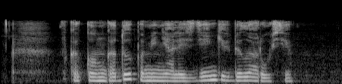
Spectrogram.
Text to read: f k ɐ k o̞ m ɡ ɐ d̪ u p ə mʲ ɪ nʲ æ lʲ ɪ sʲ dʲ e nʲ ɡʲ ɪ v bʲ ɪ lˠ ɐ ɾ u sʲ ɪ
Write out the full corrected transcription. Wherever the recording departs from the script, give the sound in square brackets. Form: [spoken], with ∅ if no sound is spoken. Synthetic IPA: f k ɐ k o̞ m ɡ ɐ d̪ u p ə mʲ ɪ nʲ æ lʲ ɪ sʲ dʲ e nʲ ɡʲ ɪ v bʲ ɪ lˠ ɐ ɾ u sʲ ɪ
